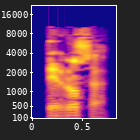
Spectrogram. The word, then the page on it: terroso: espagnol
